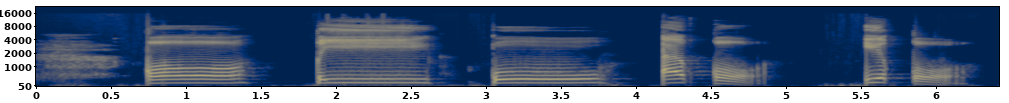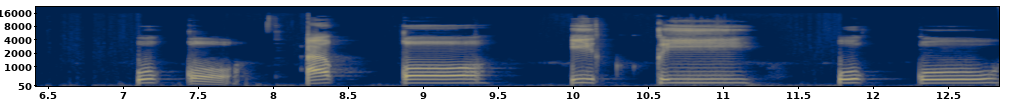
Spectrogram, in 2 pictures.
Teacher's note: Pangkal lidahnya nempel ke langit-langit yang paling dalam. Langit-langit yang lunak. · huruf qaf nggak keluar percikan-percikan nafas karena nempelnya begini.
